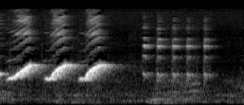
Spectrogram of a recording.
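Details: Laughingthrush song with voice changes: three loud rising slurred whistles about half a second apart, followed by a fainter series of short even clipped notes.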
